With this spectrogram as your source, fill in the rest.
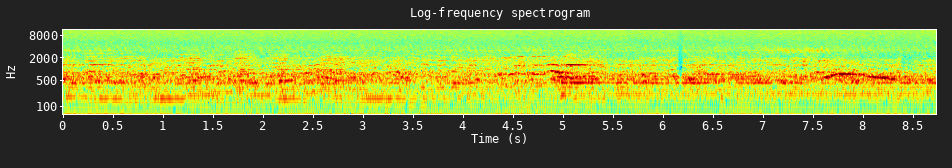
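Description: A crowd of young people chatters and calls out in a noisy room.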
